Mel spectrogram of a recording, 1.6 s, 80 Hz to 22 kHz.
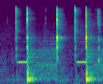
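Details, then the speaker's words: Astatic Silver Eagle Plus CB base microphone with VOX and roger beep, after repair (bad solder joints fixed, erratic switches cleaned), keying a Cobra 2000: two key-ups, each a sharp click then a short, thin, quiet mid-pitched beep; the roger beep works. "the uh Roger beef's pretty lame but I expected that honestly"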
